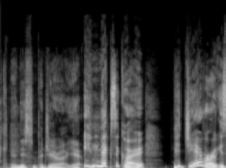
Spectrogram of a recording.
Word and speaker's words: Pajero: He mentioned the Pagarro is coming back. And this and Pajero.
